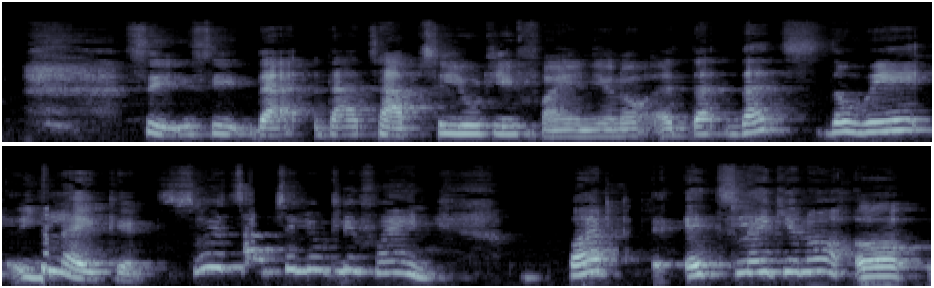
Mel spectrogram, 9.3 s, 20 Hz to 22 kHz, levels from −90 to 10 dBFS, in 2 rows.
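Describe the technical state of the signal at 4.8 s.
At 4.81 to 4.88 s the speech hits damaged data in the compressed stream. The decoder misreads the corrupted frames and loses sync, producing a brief chirp, squawk, click or short hole.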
